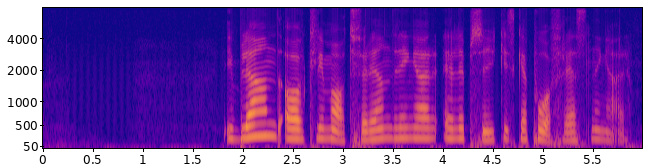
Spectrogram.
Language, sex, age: Swedish, female, 56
